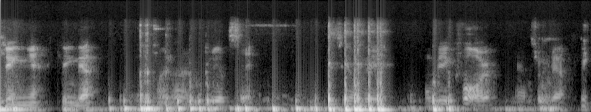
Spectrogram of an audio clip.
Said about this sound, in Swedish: mikrofonen håller på att ramla ihop här. Ja. Mm. Ordningen återställd. Ja. Kollar så att ljudet är kvar.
